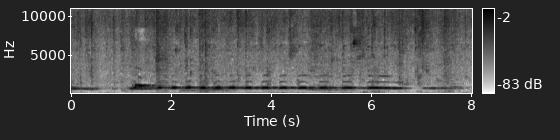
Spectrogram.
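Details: Bangkok-type zebra dove with a big voice, kept as a lure to get pet doves cooing. A brief low coo, then a long sustained cooing phrase pulsing rhythmically about three times a second, ending in a short coo. Faint room noise underneath.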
